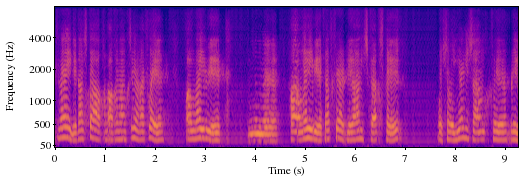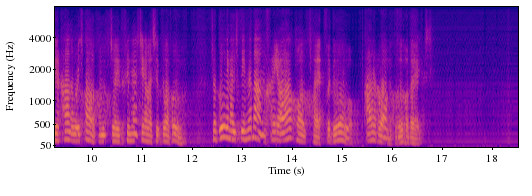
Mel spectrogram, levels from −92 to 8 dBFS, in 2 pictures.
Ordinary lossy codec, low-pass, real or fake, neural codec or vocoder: none; none; fake; codec, 16 kHz, 0.5 kbps, FreqCodec, smaller model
